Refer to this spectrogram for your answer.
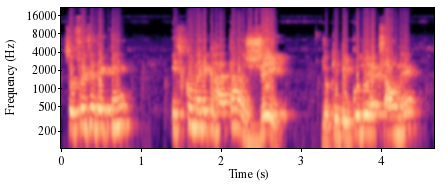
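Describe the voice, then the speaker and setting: A man teaching the French alphabet letter by letter, patiently and slowly, mixing Hindi and English. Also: high-pitched, lively intonation, a little mellow, reverberant, rough recording. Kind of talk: language lesson explaining alphabet. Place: room with whiteboard.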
